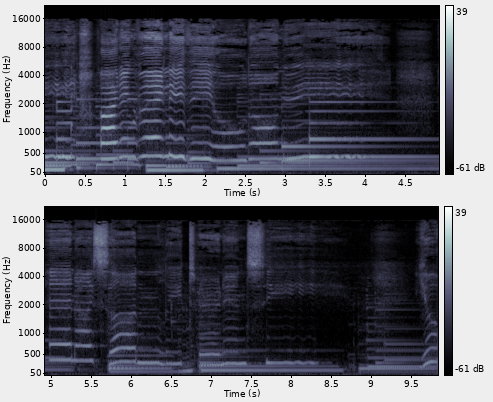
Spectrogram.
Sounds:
Guitar, Strum, Musical instrument, Plucked string instrument, Music

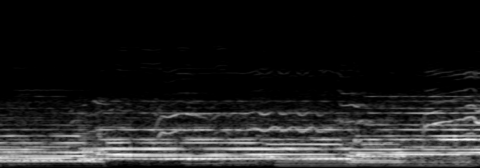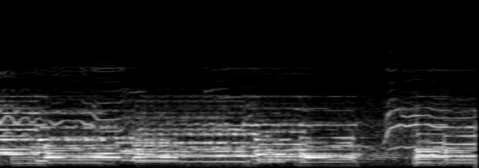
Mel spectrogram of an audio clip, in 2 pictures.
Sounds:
Organ, playing hammond organ, Hammond organ

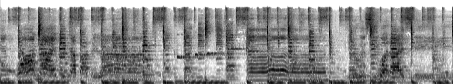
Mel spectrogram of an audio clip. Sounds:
Music

